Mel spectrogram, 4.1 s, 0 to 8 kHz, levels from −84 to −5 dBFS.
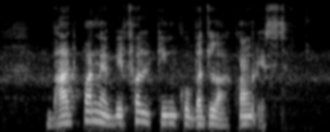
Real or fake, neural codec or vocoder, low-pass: fake; vocoder, 22.05 kHz, 80 mel bands, WaveNeXt; 7.2 kHz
